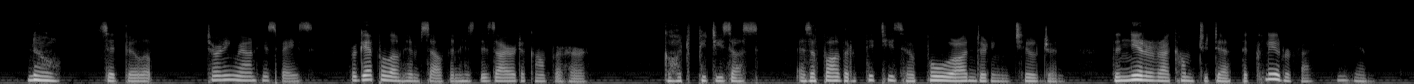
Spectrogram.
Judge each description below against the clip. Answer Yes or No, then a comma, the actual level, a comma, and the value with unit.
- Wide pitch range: No, average, 3.4 semitones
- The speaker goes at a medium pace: Yes, average, 160 wpm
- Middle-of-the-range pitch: Yes, medium, 165 Hz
